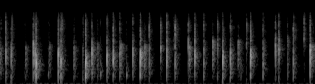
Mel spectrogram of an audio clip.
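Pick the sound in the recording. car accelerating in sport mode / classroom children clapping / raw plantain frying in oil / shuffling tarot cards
classroom children clapping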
